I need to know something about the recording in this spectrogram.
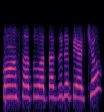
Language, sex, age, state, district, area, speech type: Kashmiri, female, 18-30, Jammu and Kashmir, Anantnag, urban, conversation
